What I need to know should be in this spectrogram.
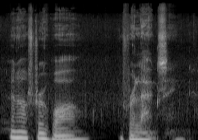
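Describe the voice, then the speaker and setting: Soft-spoken and fairly slow, the voice shows ordinary pitch variation over noticeable background noise. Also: man. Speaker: sleep story narrator. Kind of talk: sleep story. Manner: soft-spoken, slow.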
